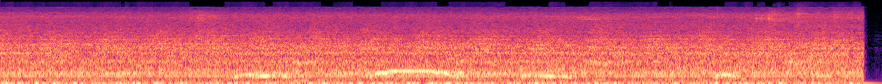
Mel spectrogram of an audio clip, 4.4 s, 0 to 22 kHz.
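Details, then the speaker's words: Viper 3D printer in an office noise comparison: its stepper movements are very quiet, while its fan noise is characteristic like the other printers. Soft steady fan hiss with faint brief whirring tones rising and falling as the axes move. Normal, quiet operation. "Porque ela é a única que não me atrapalha quando ela tá funcionando a gente praticamente não escuta ela funcionando Porém tem as ventoinhas que acabam virando o ruído aí bastante e característico"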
